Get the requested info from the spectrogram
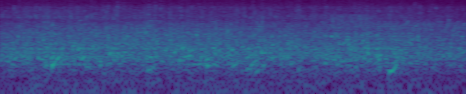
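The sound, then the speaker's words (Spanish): Steady running water from a village fountain in Becerril de la Sierra, in the Comarca del Agua, pours and splashes continuously, a dense bright rush with small gurgles, even in level throughout, with no voices. “De la comarca del Agua, así que tenemos que hablar, Nieves, sí o sí, de las fuentes de Becerril”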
